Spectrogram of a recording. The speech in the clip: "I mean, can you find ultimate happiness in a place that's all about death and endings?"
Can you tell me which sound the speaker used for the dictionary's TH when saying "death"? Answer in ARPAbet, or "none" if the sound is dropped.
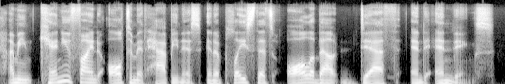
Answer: TH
